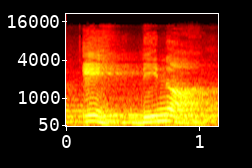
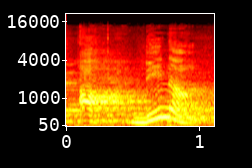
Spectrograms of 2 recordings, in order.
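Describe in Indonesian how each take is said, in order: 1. Kata ini diawali dengan vokal i. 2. Kata ini diawali dengan vokal a. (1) "Sebab itu kita sebut ihdina" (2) "Kita tak baca dengan ahdina"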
